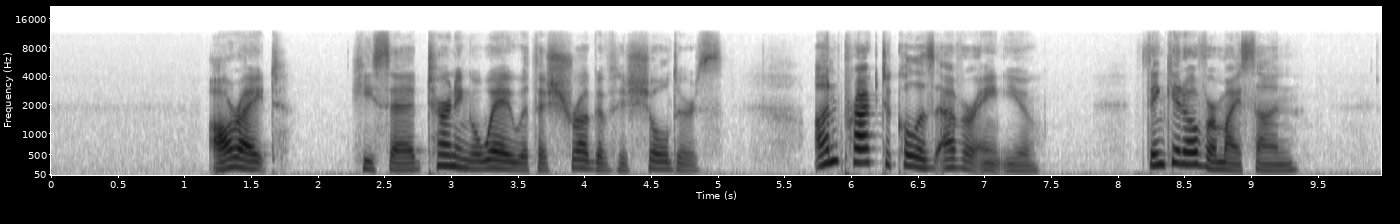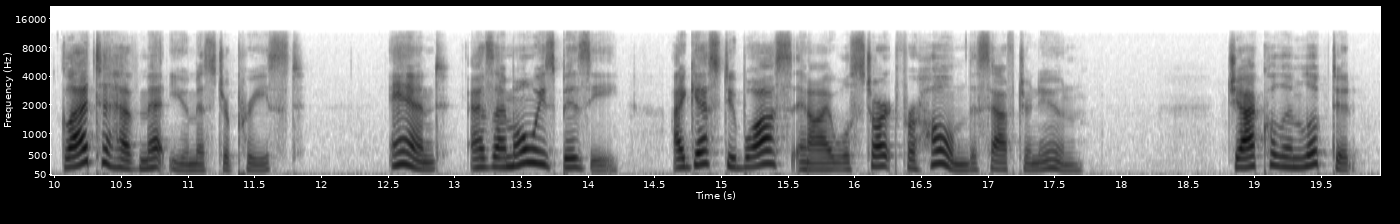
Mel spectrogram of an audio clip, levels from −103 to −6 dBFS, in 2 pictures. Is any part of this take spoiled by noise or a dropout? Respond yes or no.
no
